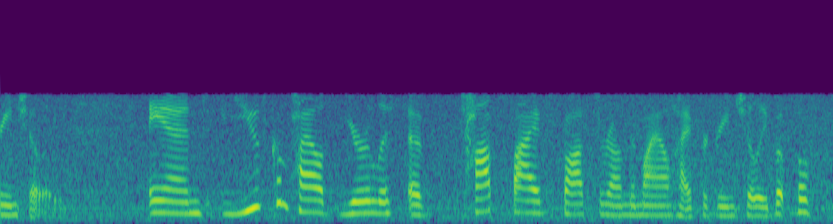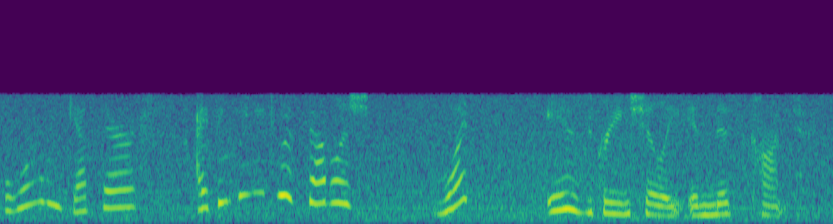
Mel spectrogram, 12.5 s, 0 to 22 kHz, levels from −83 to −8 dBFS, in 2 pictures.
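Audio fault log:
No faults are present: the speech sits within the narrow telephone band typical of a call path, with nothing above 4 kHz, the lowest bass is trimmed by the microphone processing's high-pass filter, and room noise stays about 15 dB below the speech.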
